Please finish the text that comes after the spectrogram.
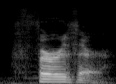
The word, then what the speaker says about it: further: Donc, les deux R sont un peu plus doux. Je crois que c'est parce que c'est à la fin du syllabe.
